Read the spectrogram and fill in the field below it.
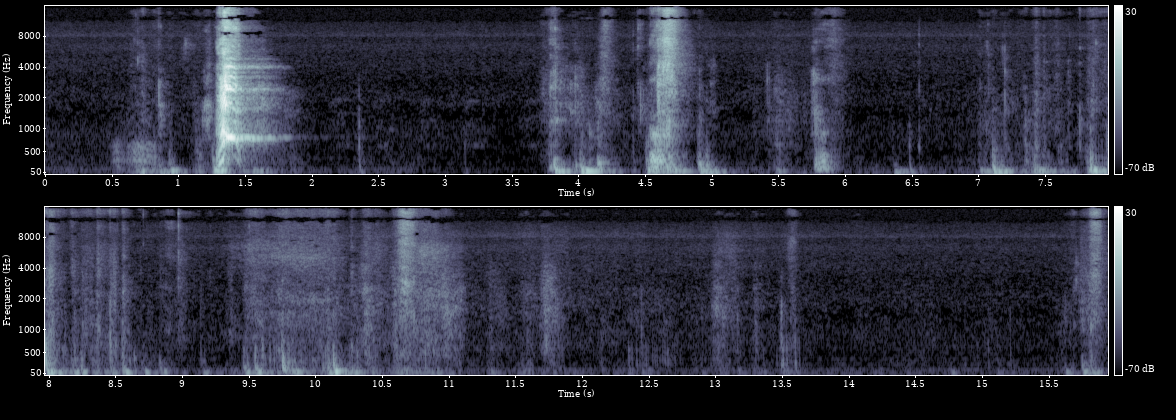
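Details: Two puppies playing together, a ten-month-old black mini poodle and a four-week-old goldendoodle, socialized indoors: one sharp bark near the start, then scattered soft grunts, yips and scuffling bumps with quiet gaps between.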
